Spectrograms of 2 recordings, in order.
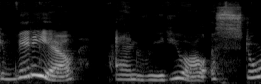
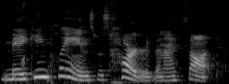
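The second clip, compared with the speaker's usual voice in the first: gentle picture-book read-aloud, lingering on key moments; storytelling. Acted. Reading a children's book to her viewers, gentle storytelling. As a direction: tell it like a bedtime story for kids.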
